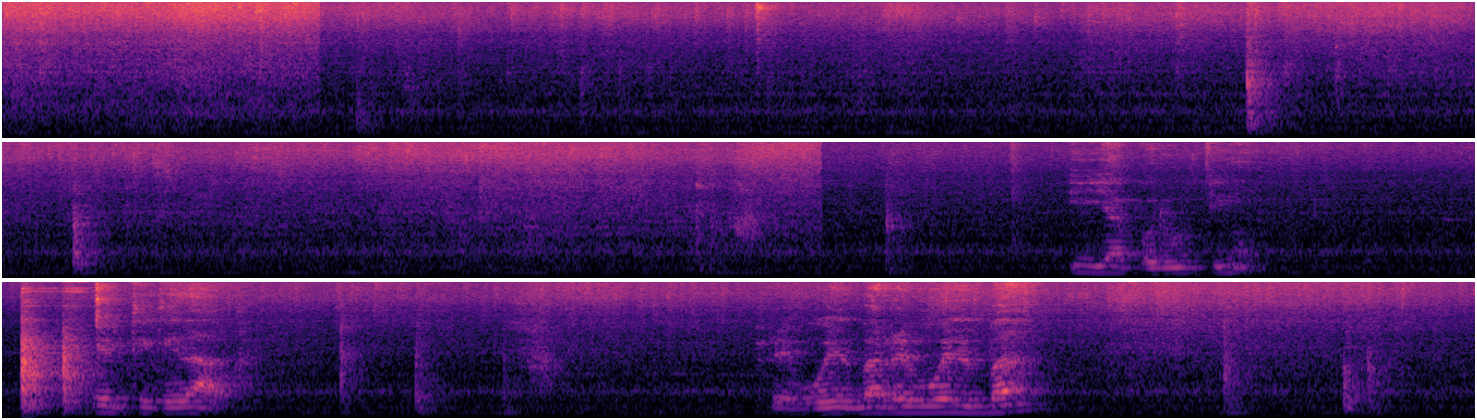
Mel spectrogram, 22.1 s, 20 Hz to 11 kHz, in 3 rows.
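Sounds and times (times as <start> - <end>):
eggs sizzling in a frying pan: 0.0 - 22.0
wooden spoon stirring: 15.9 - 17.6.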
